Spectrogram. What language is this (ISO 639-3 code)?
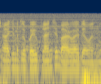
guj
